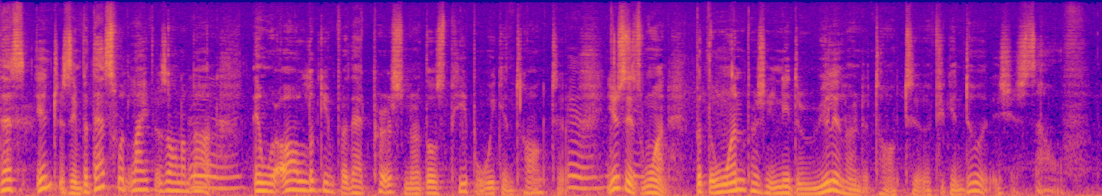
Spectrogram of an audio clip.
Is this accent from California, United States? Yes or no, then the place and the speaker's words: yes; California, United States; I'm from California, so I spoke different.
